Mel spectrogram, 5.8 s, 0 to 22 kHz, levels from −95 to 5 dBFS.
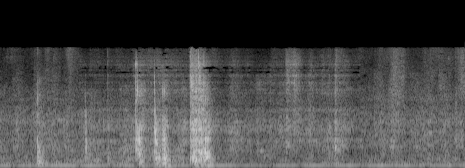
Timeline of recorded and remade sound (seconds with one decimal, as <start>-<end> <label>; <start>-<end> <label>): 0.0-1.0 recorded; 1.0-4.5 remade; 4.5-5.8 recorded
